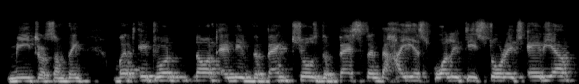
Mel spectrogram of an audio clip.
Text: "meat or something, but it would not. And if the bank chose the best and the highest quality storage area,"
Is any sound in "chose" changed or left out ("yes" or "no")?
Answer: no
